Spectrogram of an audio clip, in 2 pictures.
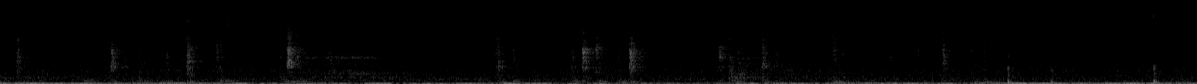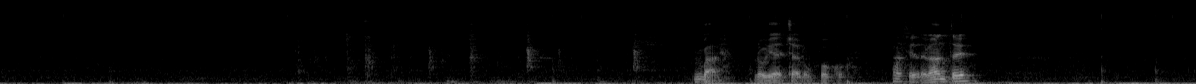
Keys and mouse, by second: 1.7 alt+q, 2.4 ctrl+middle click, 6.9 d, 7.5 shift+middle click, 8.4-10.3 middle drag, 8.4 g, 10.6-16.2 drag, 15.6 alt+q, 16.2-17.6 ctrl+middle drag, 17.6 click, 18.1-19.1 ctrl+middle drag, 19.1-21.7 drag, 21.3 f, 21.8-23.9 drag.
